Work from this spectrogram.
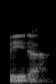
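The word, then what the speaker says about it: β: So this symbol here is pronounced beta.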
